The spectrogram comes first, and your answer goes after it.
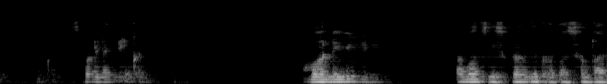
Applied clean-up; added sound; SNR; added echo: neural mask model DeepFilterNet 3.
